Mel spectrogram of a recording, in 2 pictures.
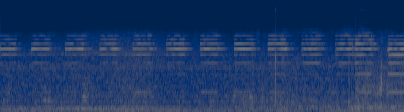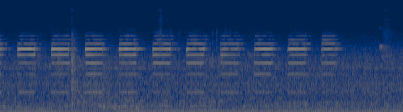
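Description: Cargo truck's reversing alarm beeping in a steady rhythm, a little under two beeps a second, stopping about a second before the end. From about halfway through, the truck's engine can be heard running low underneath.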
